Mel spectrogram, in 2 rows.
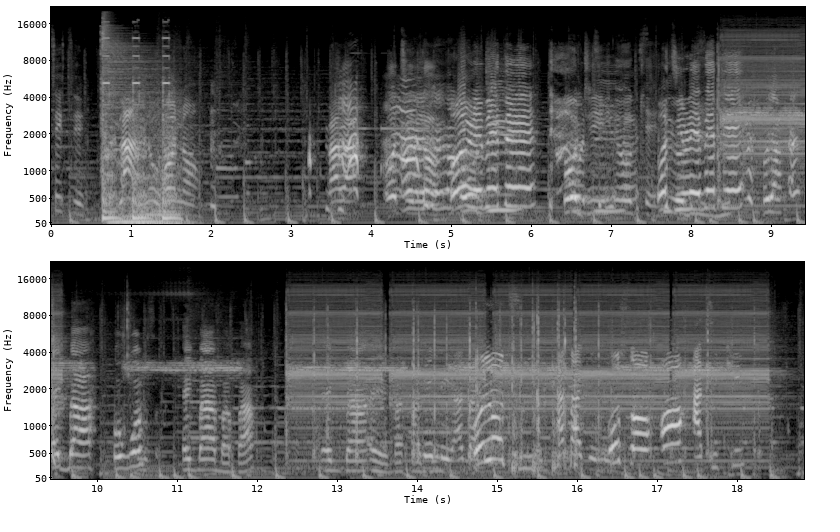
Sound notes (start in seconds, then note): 2.3 laughs; 8.5 buzzer pressed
